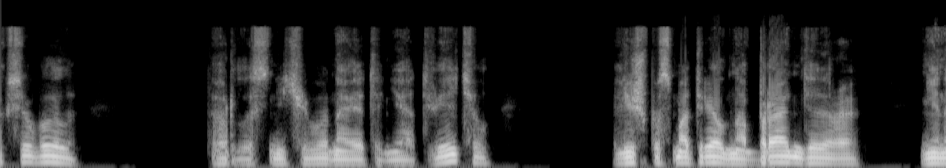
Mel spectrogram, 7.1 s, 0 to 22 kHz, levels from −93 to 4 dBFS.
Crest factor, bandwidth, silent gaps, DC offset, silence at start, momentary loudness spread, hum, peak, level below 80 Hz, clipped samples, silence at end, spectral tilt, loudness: 18 dB; 12.5 kHz; 1.05-1.55 s, 4.11-4.59 s; under 0.1%; 0.05 s; 13 LU; none; 0 dBFS; -38 dBFS; under 0.1%; 0 s; -7 dB/octave; -18 LUFS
